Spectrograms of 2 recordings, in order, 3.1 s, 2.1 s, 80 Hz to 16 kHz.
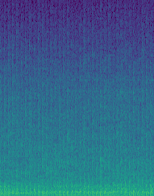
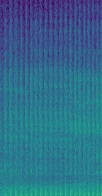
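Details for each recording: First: $500 ATV with a JB Welded cracked case, after tightening a completely loose part that caused the valve ticking: steady thump about four a second with no valve tick, starts right up, then shuts off cleanly; healthy idle. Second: Non-running ATV single with JB-Welded cracked case, after carb cleaning including clogged pilot jet, leaking some fuel: sharp fast ticking about nine to ten a second over the idle; valve train tick, loose valve adjuster, valves to be adjusted.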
